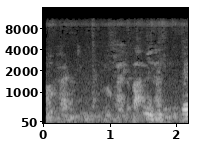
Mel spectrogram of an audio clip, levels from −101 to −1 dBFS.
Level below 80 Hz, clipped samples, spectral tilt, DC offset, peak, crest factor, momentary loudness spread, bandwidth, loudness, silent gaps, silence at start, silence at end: -54 dBFS; under 0.1%; -6.5 dB/octave; under 0.1%; -14 dBFS; 20 dB; 12 LU; 11.5 kHz; -37 LUFS; none; 0.05 s; 0 s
